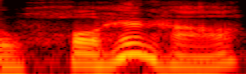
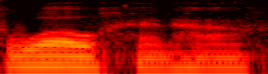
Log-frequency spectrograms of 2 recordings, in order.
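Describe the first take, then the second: First: The first word begins with an H sound. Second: The first word begins with a W sound. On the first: The speaker calls it wrong. "I said ho at the beginning" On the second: The speaker calls it right. "It's wo hen how"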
